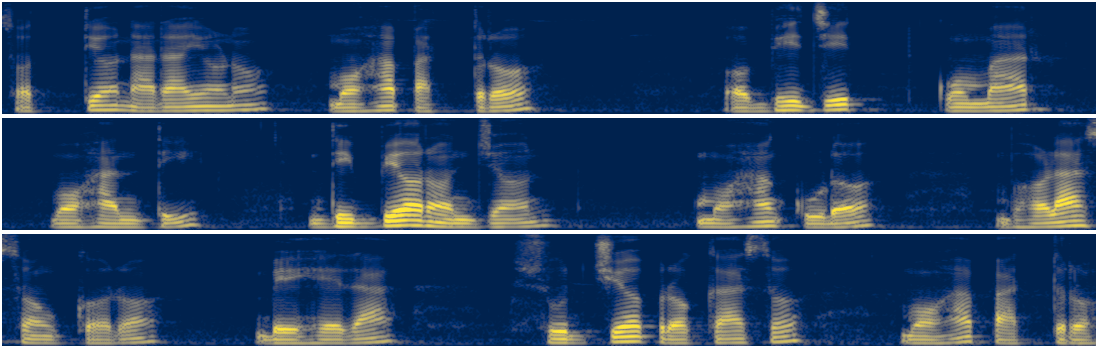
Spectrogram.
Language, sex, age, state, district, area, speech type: Odia, male, 30-45, Odisha, Kandhamal, rural, spontaneous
